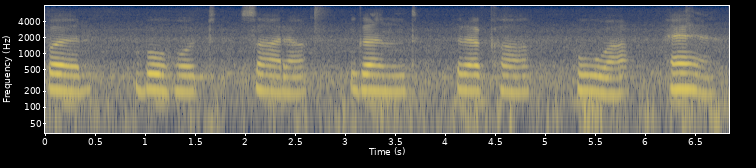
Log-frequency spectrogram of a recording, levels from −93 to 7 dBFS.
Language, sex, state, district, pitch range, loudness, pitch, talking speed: Hindi, female, Haryana, Rohtak, 195-210 Hz, -16 LUFS, 200 Hz, 60 wpm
